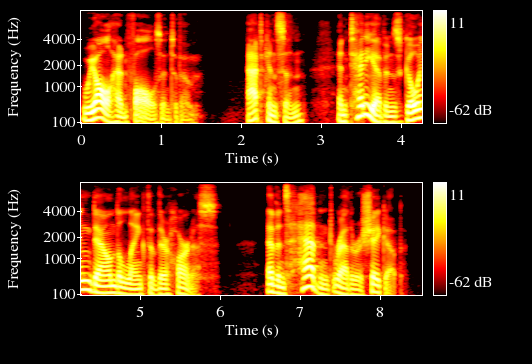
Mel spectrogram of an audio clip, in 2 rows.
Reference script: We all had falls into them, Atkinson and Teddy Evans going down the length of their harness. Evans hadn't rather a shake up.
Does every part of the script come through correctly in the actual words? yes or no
yes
